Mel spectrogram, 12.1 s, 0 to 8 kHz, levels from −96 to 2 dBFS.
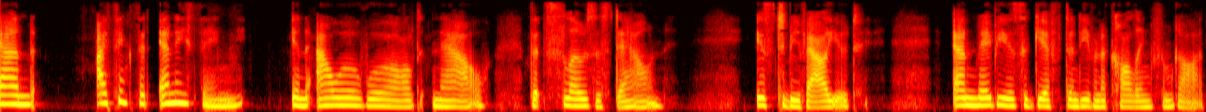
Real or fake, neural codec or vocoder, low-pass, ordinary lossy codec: real; none; 7.2 kHz; MP3, 32 kbps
